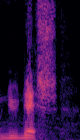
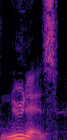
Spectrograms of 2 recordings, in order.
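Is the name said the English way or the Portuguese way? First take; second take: Portuguese; English. First: The name is said with Portuguese pronunciation. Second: The name is said with English pronunciation.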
